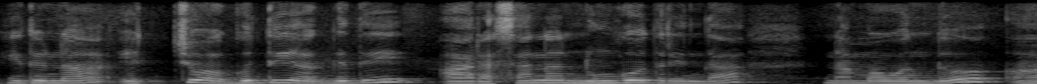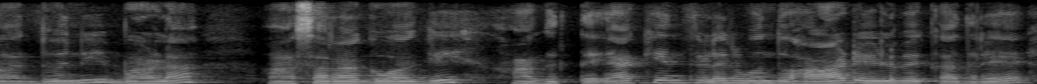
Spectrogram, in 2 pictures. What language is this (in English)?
Kannada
